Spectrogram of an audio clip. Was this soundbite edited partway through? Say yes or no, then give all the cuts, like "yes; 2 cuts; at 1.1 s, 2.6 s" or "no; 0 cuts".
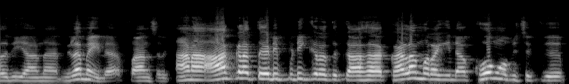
yes; 1 cut; at 1.6 s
